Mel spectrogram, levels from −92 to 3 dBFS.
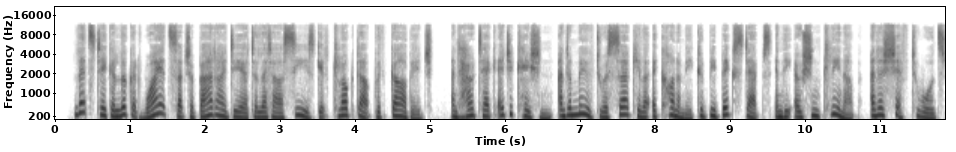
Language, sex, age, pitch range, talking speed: English, female, 50-69, 155-215 Hz, 215 wpm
